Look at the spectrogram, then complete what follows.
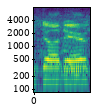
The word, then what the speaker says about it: Donaire: pronounce this name differently but we go by donaire because that's the way he pronounces it left this country at age 10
